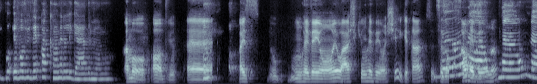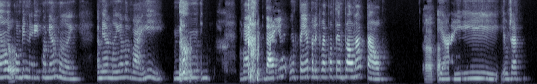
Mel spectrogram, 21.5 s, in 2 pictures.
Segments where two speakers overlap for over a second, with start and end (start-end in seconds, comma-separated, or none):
8.7-10.0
